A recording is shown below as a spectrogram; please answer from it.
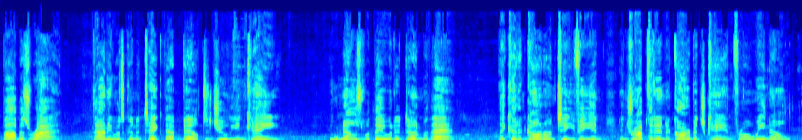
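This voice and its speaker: Man voicing an earnest, higher-pitched wrestling promoter. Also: slight background noise. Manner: earnest, insistent explaining. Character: calmer wrestling promoter, earnest explainer pleading his case.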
